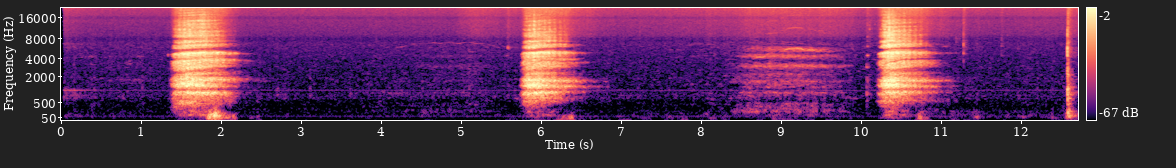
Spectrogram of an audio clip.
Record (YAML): exhalation_length: 12.7 s
exhalation_amplitude: 2557
exhalation_signal_mean_std_ratio: 0.32
survey_phase: alpha (2021-03-01 to 2021-08-12)
age: 65+
gender: Female
wearing_mask: 'No'
symptom_none: true
symptom_onset: 12 days
smoker_status: Ex-smoker
respiratory_condition_asthma: false
respiratory_condition_other: false
recruitment_source: REACT
submission_delay: 1 day
covid_test_result: Negative
covid_test_method: RT-qPCR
